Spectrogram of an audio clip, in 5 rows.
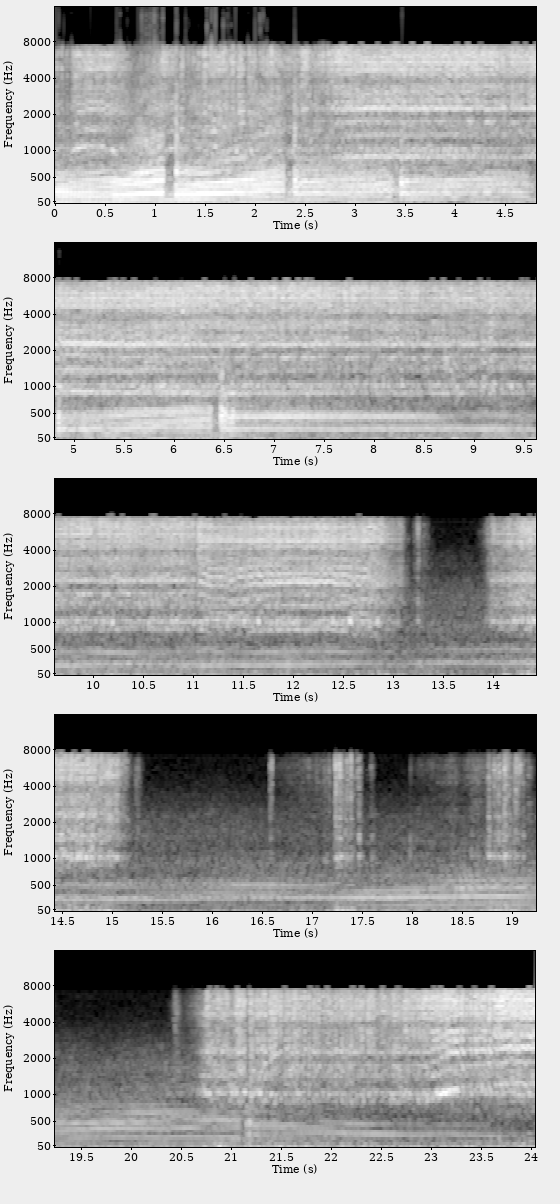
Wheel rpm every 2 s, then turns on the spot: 90, 110, 110, 110, 110, 110, 50, 30, 10, 10, 80, 140.
18-20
